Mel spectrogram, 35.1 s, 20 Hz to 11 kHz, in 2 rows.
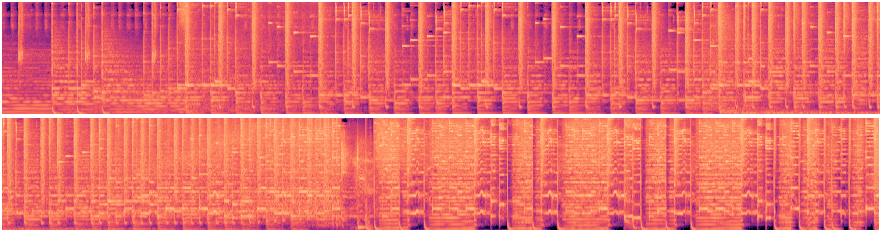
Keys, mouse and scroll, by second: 1.0 click, 2.1 shift+g, 4.0 click, 4.5 g, 7.0 click, 7.5 g, 9.0 r, 10.9 click, 11.4 g, 12.9 r, 14.2 g, 16.6 click, 17.1 shift+g, 19.2 click, 19.5 g, 25.2 click, 26.7 alt+a, 27.9 click, 28.8 click, 29.0 alt+a, 30.2 l, 32.6 middle click, 32.8 scroll, 33.7 middle click.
